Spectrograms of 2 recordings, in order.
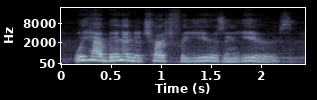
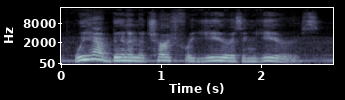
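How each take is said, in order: No difference in how they are said.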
